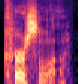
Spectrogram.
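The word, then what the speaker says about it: Cursola: Pokémon in certain regions because it's dead coral cerula that's how you pronounce its uh variant or it's not its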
